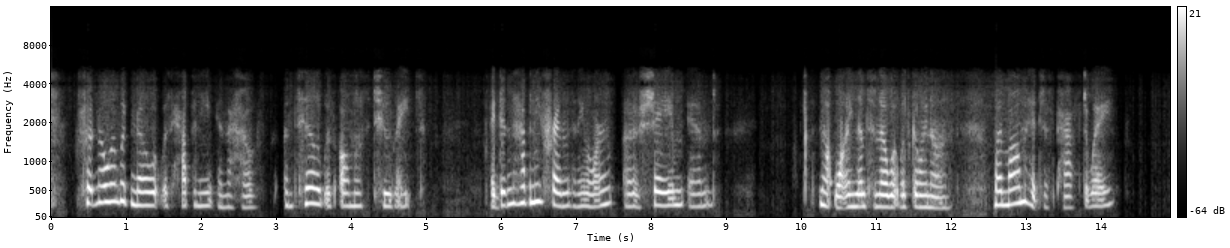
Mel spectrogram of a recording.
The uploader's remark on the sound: Monday Noon Phone Speaker Series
